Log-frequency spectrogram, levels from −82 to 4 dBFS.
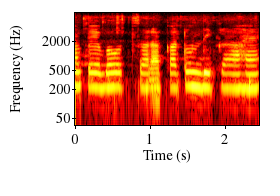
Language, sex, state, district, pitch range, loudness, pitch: Hindi, female, Jharkhand, Palamu, 210-225 Hz, -17 LUFS, 220 Hz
